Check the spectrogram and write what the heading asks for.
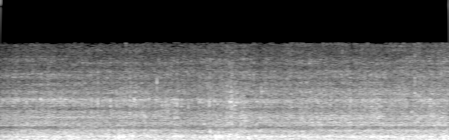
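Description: Honda Biz's small single-cylinder four-stroke engine running steadily while the bike rides along, mostly covered by a steady rush of wind over the camera microphone.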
